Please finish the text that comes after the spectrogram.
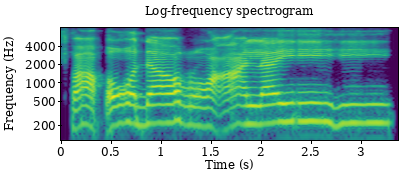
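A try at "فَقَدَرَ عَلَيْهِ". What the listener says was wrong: Sih pakai bibir. Jangan dibantu. Fakodaro alaihi.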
